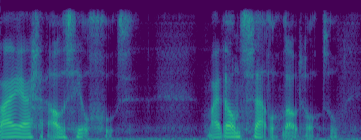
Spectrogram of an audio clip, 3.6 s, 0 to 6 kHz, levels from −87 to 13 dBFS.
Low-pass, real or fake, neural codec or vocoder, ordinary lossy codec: 5.4 kHz; fake; autoencoder, 22.05 kHz, a latent of 192 numbers a frame, VITS, trained on many speakers; none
